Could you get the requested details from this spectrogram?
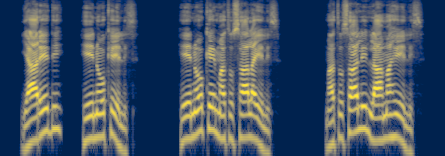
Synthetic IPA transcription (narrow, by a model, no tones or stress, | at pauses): jaːɾe̞ːd̪ɪ | heːno̞ːkejɛlɪs | heːno̞ːkejmɐt̪ɔsaːlɐjɛlɪ̰s | mɐt̪ɔsaːlɪlaːmɐhejɛlɪs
